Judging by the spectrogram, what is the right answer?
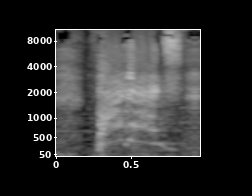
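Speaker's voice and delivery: exasperated outburst. Acted. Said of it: "He's like".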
